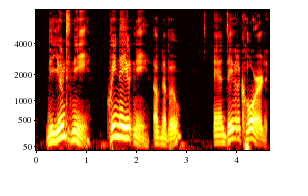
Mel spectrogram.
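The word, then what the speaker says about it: Neeyutnee: at the battle droids jamila mcmillan becomes queen nayoon no i said it wrong nyunt knee queen nayutini of naboo and david accord is the voice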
